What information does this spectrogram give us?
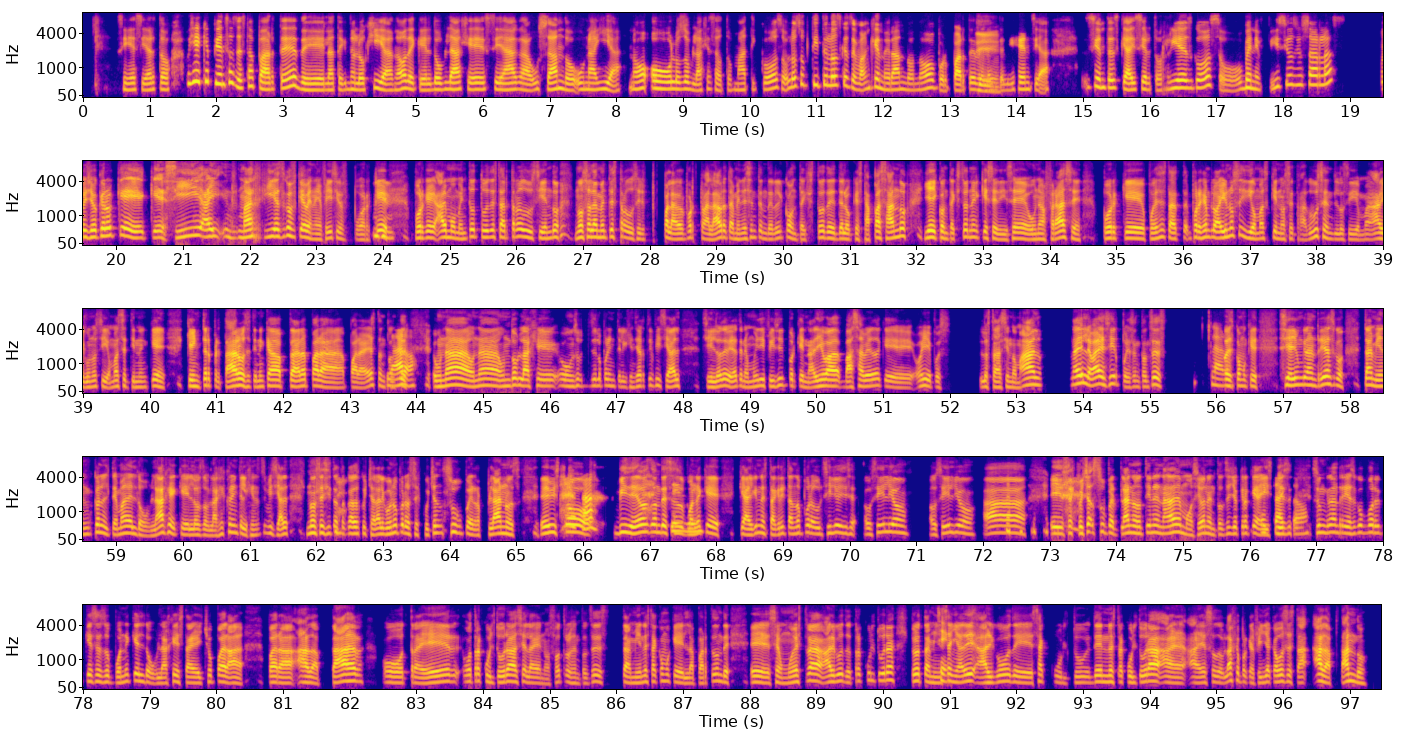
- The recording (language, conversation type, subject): Spanish, podcast, ¿Cómo afectan los subtítulos y el doblaje a una serie?
- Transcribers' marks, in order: other background noise; chuckle; chuckle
